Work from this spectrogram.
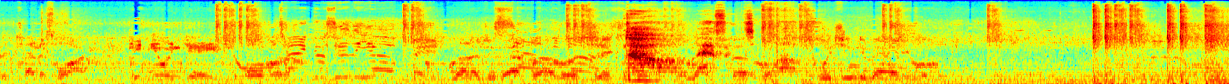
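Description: Machine gun fire in Modern Warfare crackles in rapid bursts beneath ongoing talk, with a louder blast near the middle and sharper volleys toward the end, alongside tank and battlefield noise.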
